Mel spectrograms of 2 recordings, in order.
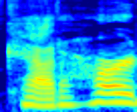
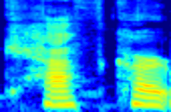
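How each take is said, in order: First: The middle is said as th without k. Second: The middle is said as th followed by k. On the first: The speaker calls it wrong. "people think it's Cathart" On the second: The speaker calls it right. "I'm enunciating that"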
